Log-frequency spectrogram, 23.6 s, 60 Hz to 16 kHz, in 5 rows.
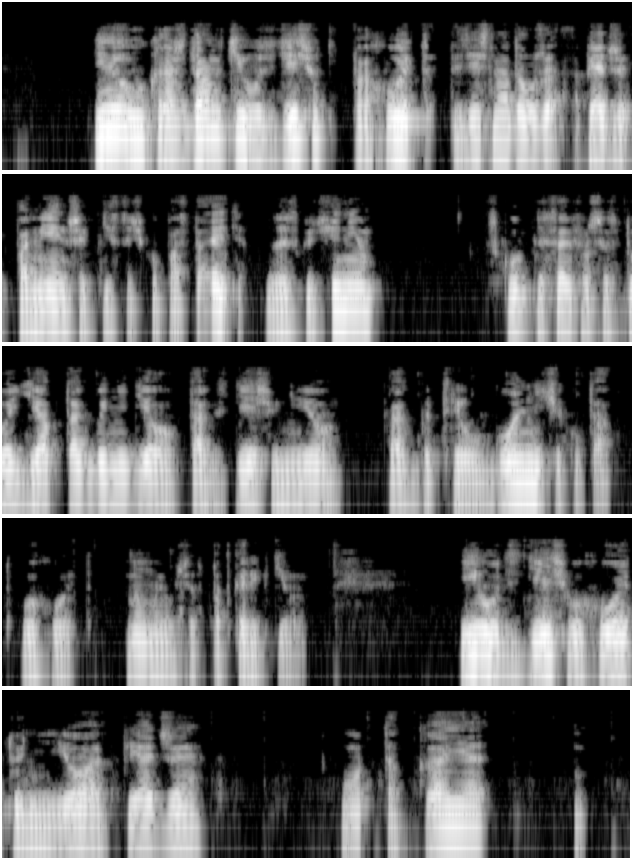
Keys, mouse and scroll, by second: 0.2-1.3 scroll down 1, 3.9 f, 6.4 click, 8.3 click, 9.2 click, 9.9 click, 11.2 click, 12.3 click, 12.9 click, 13.5 click, 14.7 click, 15.5 middle click, 17.6 click, 18.6 click, 19.6 click, 20.5 click, 21.2 click, 21.9 click, 22.6 click, 23.4 click.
